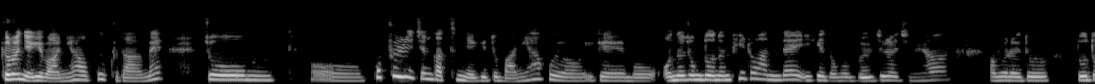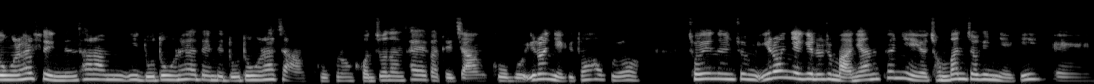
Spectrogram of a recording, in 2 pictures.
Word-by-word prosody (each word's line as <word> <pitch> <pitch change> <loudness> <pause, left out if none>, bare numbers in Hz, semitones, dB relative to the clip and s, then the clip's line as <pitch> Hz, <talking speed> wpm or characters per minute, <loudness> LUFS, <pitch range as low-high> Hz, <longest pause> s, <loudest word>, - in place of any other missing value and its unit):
그런 235 -1 +9
얘기 180 0 +8
많이 155 +1 -1
하고 210 +3 -2
그다음에 175 - -5 0.4
좀 210 -3 +3 0.4
어 165 -1 -9
포퓰리즘 325 -6 +4
같은 205 -2 -1
얘기도 170 +3 -2
많이 150 +1 -7
하고요. 200 -8 -5
이게 175 -1 -5
뭐 160 -1 -7
어느 200 +4 +3
정도는 210 -1 +3
필요한데 220 -5 -2
이게 185 +1 -1
너무 170 0 -8
물들여지면 175 +3 -4 0.4
아무래도 180 0 -1 0.3
노동을 215 +3 +5
할 265 - +3
수 250 -1 -1
있는 190 -1 +1
사람이 220 -3 -1
노동을 205 +4 +2
해야 230 -1 -1
되는데 200 -3 -2
노동을 205 +5 +1
하지 225 -1 -2
않고 150 -2 -11
그런 170 -1 -11
건전한 185 +4 -4
사회가 210 -5 -3
되지 155 -1 -4
않고 150 +3 -3
뭐 155 -1 -3
이런 240 0 +3
얘기도 185 +4 -3
하고요. 200 -4 -6 0.5
저희는 250 -1 +1
좀 230 -4 -1
이런 305 +4 +2
얘기를 245 -2 +4
좀 240 -2 +1
많이 170 +1 +3
하는 230 +3 0
편이에요. 250 - -1
전반적인 230 +2 +1
얘기? 205 +10 -4 0.2
예. 165 -2 -11
200 Hz, 340 characters per minute, -24 LUFS, 175-230 Hz, 0.5 s, 그런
